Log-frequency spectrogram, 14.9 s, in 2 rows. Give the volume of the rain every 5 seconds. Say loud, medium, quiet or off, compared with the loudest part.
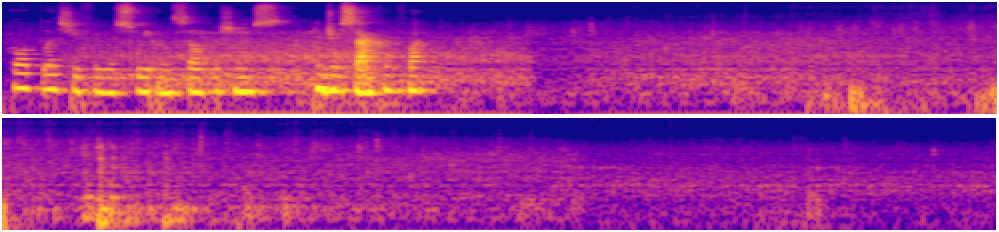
medium, loud, medium.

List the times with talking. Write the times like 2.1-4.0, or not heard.
0.0-3.1.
